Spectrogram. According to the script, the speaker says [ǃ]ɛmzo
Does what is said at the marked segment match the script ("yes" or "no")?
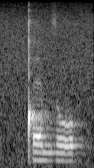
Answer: yes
